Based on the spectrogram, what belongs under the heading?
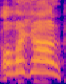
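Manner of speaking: very high, loud exclamation; acted-out astonished squeal; starstruck shout. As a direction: cry out in awed shock. Acted reaction on seeing his idol.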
